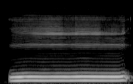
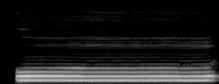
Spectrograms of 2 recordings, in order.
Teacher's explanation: We're going to say E, it is not rounded, but we say ooh, it is rounded or pursed.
